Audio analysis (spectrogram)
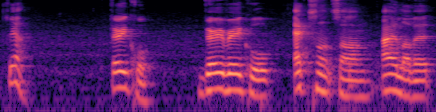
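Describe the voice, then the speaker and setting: A music analysis streamer, with a medium-pitched, slightly bright voice at a moderate pace, casually breaks down a song's melody live. They hum phrases on nonsense syllables, think aloud loosely with fillers, and read and respond to viewer requests.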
